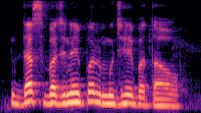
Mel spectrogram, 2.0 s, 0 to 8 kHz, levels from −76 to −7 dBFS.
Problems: constant background noise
